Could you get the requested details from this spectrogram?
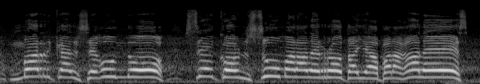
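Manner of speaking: slow, emphatic goal recap; excited commentary. Acted. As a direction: savour the goal, slowly.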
